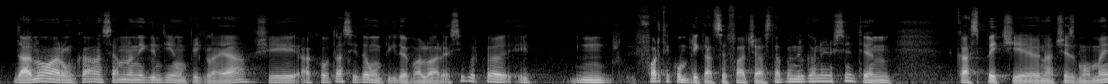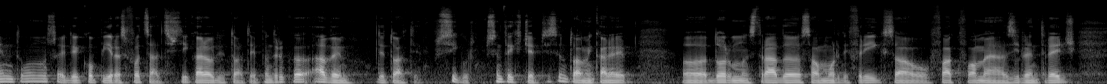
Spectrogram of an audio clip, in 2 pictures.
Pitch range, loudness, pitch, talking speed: 85-110 Hz, -24 LUFS, 95 Hz, 190 wpm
